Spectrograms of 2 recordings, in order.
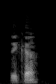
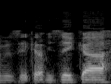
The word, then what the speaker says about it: Muzika: That was announced that the co-founders of Bioware, Ray Zika. yeah, you can basically, because they're Canadian guys, you know how to pronounce it. I basically butcher the fucking line. Yeah, it's Gary Zeschuk and Ray Muzika are leaving Bioware.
